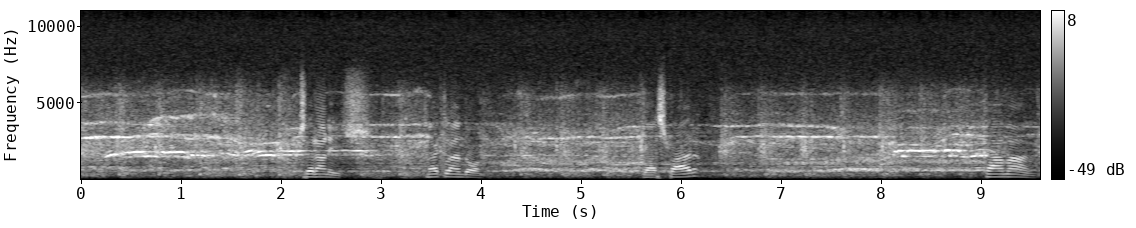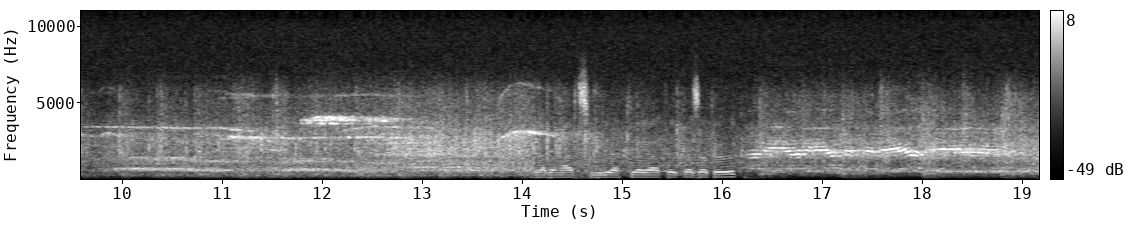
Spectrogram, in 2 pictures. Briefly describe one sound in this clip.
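A large crowd cheers and chants loudly in an echoing hall.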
